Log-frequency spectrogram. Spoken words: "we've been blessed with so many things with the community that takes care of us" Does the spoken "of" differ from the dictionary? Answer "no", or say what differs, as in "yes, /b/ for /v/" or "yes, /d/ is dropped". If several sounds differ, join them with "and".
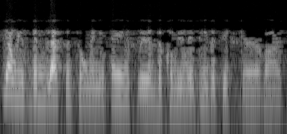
no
